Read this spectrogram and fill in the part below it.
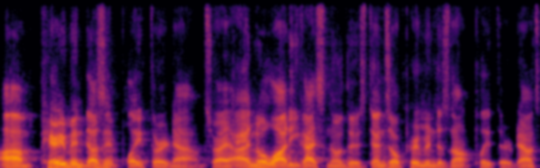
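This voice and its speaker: A fairly quick-paced man with a fairly low pitch, in a very clean recording with a silent background. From Northern California. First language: not English (home language of immigrant parents). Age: 20s. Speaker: sports fan streamer. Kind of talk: live game watch-along commentary. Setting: live stream from home computer. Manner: casual, many fillers (um, uh, right).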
